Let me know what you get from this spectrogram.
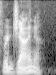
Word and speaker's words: Regina: I believe it's Regina, Saskatchewan. – Thank you. – Yeah, I'm pretty sure it's Regina.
